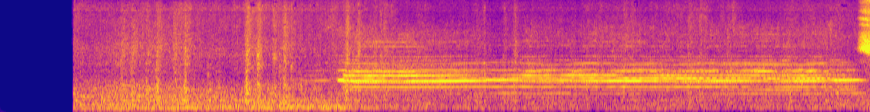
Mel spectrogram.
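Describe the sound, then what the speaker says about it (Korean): A train departs Jungwon Station with loud rolling rail rumble, then a sustained multi-tone whistle sounds close and strong, holding for several seconds over the continuing clatter. "희망의 청춘열차는 기적소리와 함께 중원역을 힘차게 출발하면서"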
